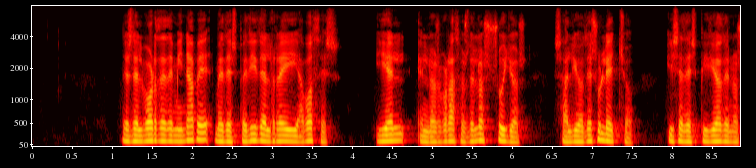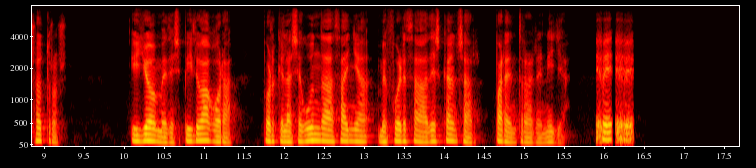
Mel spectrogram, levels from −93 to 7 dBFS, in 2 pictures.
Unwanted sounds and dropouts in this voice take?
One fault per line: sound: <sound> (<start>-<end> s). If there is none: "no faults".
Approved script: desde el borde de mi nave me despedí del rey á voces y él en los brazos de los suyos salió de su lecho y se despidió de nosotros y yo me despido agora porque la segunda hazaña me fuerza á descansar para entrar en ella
sound: laugh (15.9-16.4 s)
